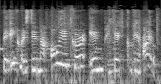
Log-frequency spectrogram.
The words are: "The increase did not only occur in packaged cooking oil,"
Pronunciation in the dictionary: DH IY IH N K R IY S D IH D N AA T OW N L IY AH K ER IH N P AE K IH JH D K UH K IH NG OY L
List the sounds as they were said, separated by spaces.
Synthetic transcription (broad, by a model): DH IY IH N K W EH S D IH D N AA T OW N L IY AH K ER IH N P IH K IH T K UH K IH NG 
